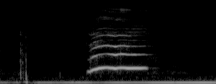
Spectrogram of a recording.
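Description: Tabby cat giving a single drawn-out meow about a second in, rising at first and then held, over a steady low hum.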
